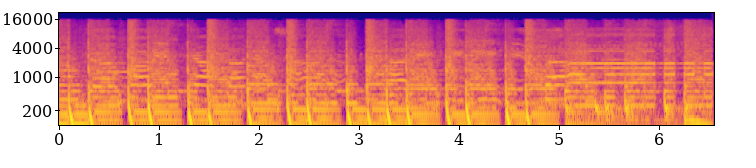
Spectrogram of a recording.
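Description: Jungle dutch DJ mix playing loud: heavy bass hits with falling-pitch bass notes in a fast, uneven rhythm. About five seconds in, the drums and bass drop out, leaving a held synth chord.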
